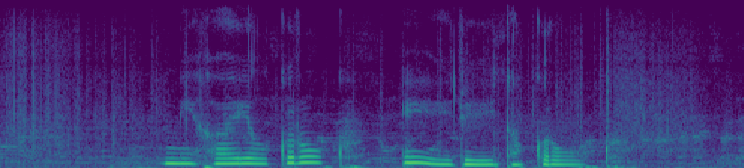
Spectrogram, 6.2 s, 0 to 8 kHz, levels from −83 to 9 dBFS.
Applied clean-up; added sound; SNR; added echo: none; none; none; none.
